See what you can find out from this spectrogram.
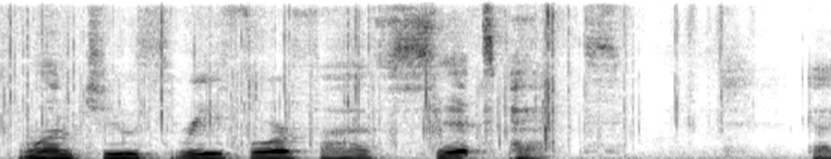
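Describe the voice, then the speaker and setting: Here a man talks at a very slow pace with a fairly high pitch. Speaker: trading card collector and video creator; military veteran. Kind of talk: casual box-break commentary. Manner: slowed down; casual slangy.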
